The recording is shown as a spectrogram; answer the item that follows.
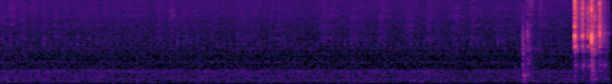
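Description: Near silence: quiet room tone with a faint steady hum, then a few sharp clicks near the end.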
